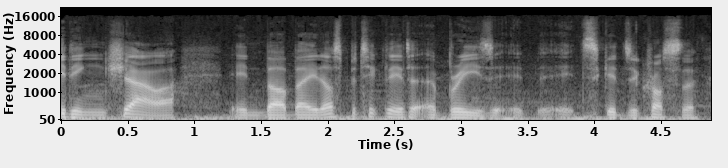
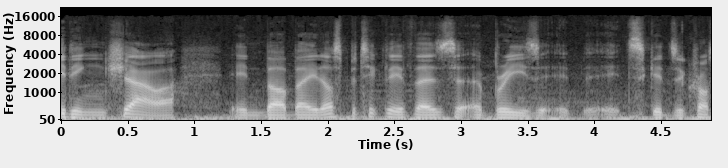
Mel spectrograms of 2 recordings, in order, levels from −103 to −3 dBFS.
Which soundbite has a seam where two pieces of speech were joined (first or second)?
first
